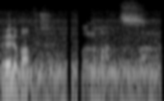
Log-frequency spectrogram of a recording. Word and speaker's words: Moulemans: We have Kevin Moulemans? Is that how I say his name? Moulemans. Yeah.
